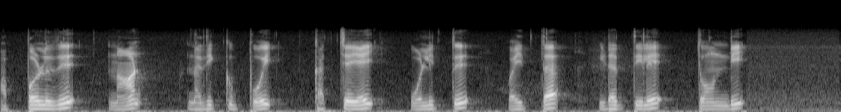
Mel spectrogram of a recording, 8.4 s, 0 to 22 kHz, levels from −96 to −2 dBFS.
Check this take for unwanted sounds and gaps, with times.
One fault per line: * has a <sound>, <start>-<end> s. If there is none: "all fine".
all fine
